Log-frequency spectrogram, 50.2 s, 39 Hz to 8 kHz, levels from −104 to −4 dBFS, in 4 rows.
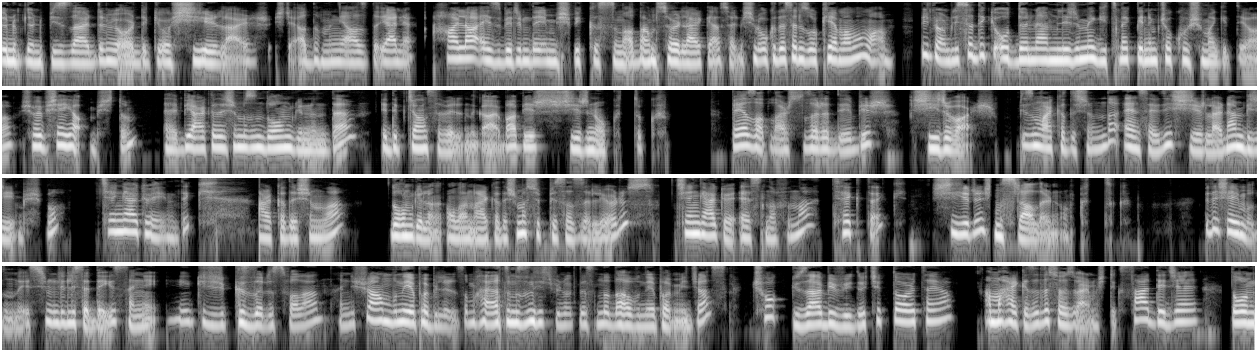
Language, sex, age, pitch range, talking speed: Turkish, female, 20-39, 185-230 Hz, 135 wpm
